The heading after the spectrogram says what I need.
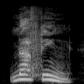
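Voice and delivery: ordinary talk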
